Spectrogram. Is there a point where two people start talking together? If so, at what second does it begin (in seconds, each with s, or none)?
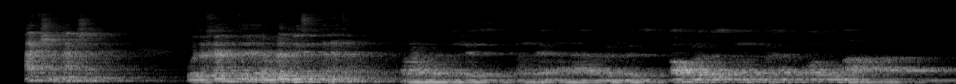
none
